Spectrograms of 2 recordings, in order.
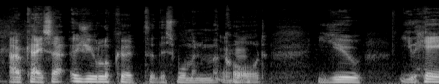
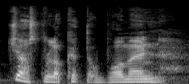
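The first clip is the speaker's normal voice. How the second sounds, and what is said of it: Slightly exasperated character voice. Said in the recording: “The sword's voice in a slightly exasperated voice”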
